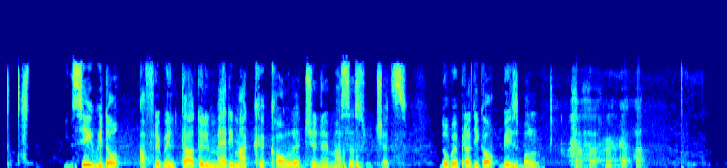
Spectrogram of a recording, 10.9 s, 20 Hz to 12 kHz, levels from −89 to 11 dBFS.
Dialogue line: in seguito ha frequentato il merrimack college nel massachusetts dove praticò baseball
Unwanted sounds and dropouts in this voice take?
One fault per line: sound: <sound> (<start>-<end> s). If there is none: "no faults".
sound: laugh (8.2-9.8 s)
